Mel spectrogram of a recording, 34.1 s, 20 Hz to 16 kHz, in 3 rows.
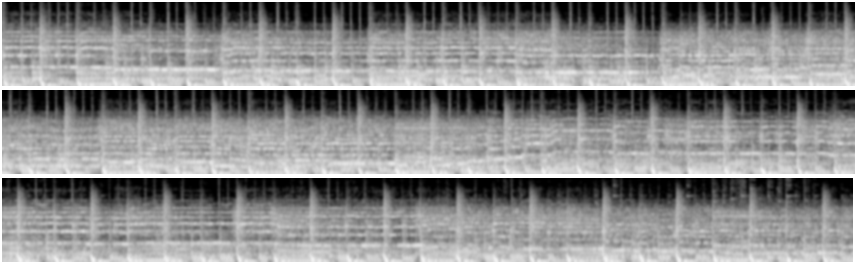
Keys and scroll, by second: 5.3 ], 5.8 ], 6.7 4, 8.3 3, 8.7 ], 19.8 ], 27.1 4, 32.6 3, 33.9 Delete.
